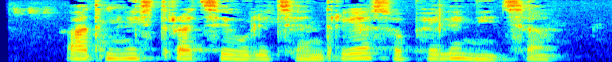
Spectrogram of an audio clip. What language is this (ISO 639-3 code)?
kat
